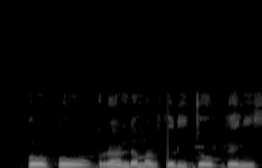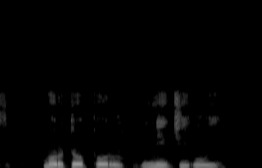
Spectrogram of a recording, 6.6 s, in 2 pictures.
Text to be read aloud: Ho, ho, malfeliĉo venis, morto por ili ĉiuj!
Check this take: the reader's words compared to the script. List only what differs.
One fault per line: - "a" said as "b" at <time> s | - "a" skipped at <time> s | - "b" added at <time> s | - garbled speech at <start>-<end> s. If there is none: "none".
- "granda" added at 1.2 s
- "ili" said as "ni" at 5.2 s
